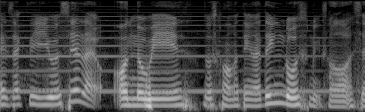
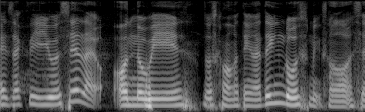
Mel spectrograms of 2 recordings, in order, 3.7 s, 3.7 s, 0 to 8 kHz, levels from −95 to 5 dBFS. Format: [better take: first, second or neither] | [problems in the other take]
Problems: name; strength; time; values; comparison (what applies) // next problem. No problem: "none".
second | background sound (Wind instrument, woodwind instrument); 17 dB below the speech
